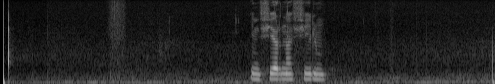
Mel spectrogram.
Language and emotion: Russian, neutral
